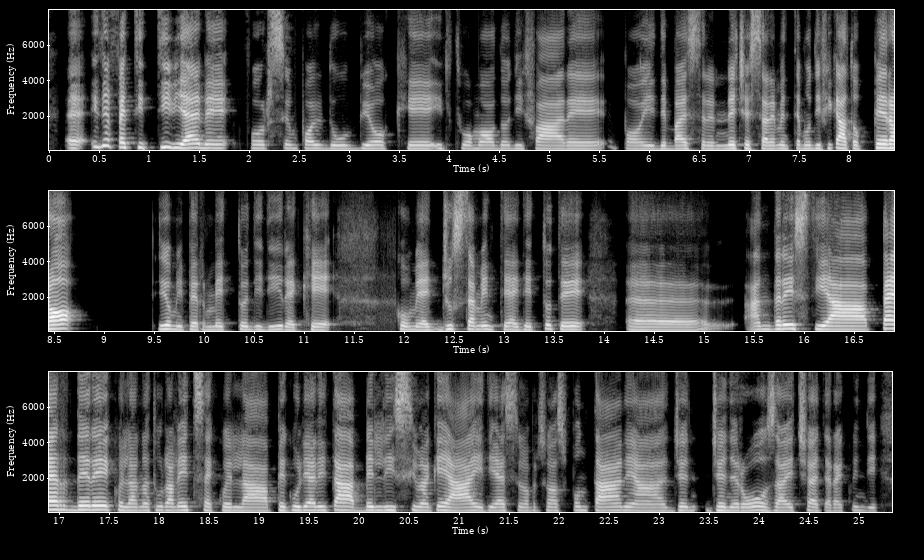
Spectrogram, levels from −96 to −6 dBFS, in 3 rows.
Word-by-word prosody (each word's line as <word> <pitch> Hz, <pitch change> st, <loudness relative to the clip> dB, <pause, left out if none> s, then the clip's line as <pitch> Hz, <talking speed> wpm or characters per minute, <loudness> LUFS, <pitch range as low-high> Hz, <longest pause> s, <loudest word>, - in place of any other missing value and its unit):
ehm, 210 Hz, -1 st, +1 dB
in 290 Hz, +2 st, -3 dB
effetti 255 Hz, -7 st, 0 dB
ti 265 Hz, +1 st, +2 dB
viene 215 Hz, -2 st, +3 dB
forse 205 Hz, +1 st, -5 dB
un 195 Hz, -, -11 dB
po' 200 Hz, 0 st, -4 dB
il 195 Hz, -, -5 dB
dubbio 185 Hz, +1 st, -5 dB
che 190 Hz, -, -8 dB
il 185 Hz, +1 st, -3 dB
tuo 190 Hz, -2 st, -8 dB
modo 185 Hz, 0 st, -4 dB
di 185 Hz, 0 st, -8 dB
fare 180 Hz, -1 st, -2 dB
poi 180 Hz, -1 st, -6 dB
debba 175 Hz, +1 st, -2 dB
essere 175 Hz, +1 st, -4 dB
necessariamente 190 Hz, 0 st, -1 dB
modificato. 190 Hz, -3 st, 0 dB
Però, 225 Hz, +2 st, +9 dB, 0.8 s
io 215 Hz, +1 st, +2 dB
mi 190 Hz, -1 st, -4 dB
permetto 180 Hz, -2 st, -4 dB
di 180 Hz, 0 st, -7 dB
dire 180 Hz, -2 st, -3 dB
che, 170 Hz, +5 st, -2 dB, 0.6 s
come 180 Hz, -3 st, -2 dB
giustamente 200 Hz, 0 st, -1 dB
hai 175 Hz, -, -1 dB
detto 185 Hz, +5 st, -4 dB
te, 190 Hz, -3 st, 0 dB, 0.4 s
ehm, 165 Hz, -2 st, -3 dB, 0.4 s
andresti 220 Hz, +2 st, +2 dB
a 190 Hz, -1 st, +7 dB
perdere 230 Hz, 0 st, +6 dB
quella 200 Hz, -4 st, -3 dB
naturalezza 205 Hz, +1 st, -3 dB
e 195 Hz, -, -5 dB
quella 185 Hz, -2 st, -1 dB
peculiarità 205 Hz, +1 st, +1 dB
bellissima 200 Hz, +1 st, -2 dB
che 210 Hz, +2 st, -1 dB
hai 190 Hz, +1 st, +2 dB
di 190 Hz, +1 st, -7 dB
essere 190 Hz, +1 st, -5 dB
una 185 Hz, -, -8 dB
persona 190 Hz, +1 st, -8 dB
spontanea, 195 Hz, -2 st, -2 dB
gen 195 Hz, +3 st, -6 dB
generosa, 190 Hz, 0 st, -3 dB
eccetera, 185 Hz, -1 st, -5 dB
e 175 Hz, -, -9 dB
quindi 185 Hz, -2 st, -13 dB
190 Hz, 130 wpm, -20 LUFS, 180-205 Hz, 0.8 s, Però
